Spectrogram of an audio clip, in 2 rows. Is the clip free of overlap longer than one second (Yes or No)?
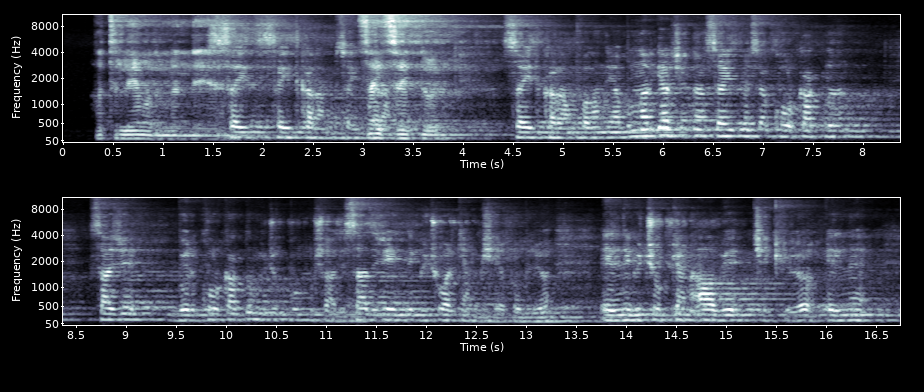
Yes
